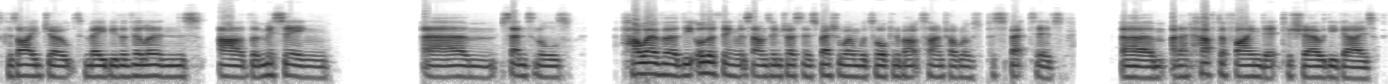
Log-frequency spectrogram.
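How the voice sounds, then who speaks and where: A man's voice: medium pitch, sharp tone, highs cut off. A man co-hosting a podcast in casual conversation, explaining ideas in a rambling, anecdotal way. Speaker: podcast co-host. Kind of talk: casual chat about video games and ideas.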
